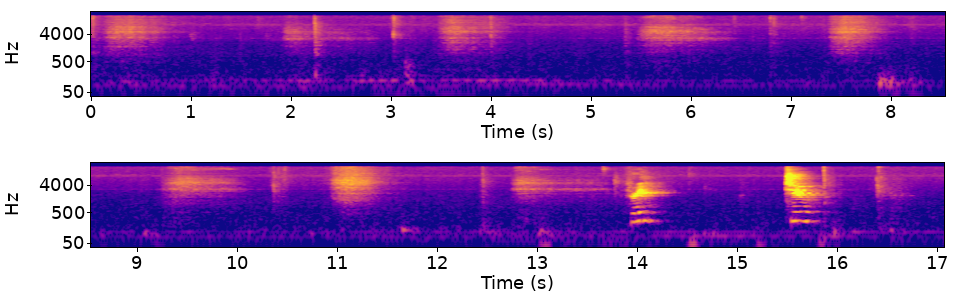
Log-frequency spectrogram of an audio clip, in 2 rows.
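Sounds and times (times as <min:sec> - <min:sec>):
person breathing hard: 0:00.0 - 0:01.1, 0:01.8 - 0:04.5, 0:05.4 - 0:06.6, 0:07.2 - 0:08.2, 0:09.1 - 0:10.2, 0:10.8 - 0:11.8, 0:12.6 - 0:13.9.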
